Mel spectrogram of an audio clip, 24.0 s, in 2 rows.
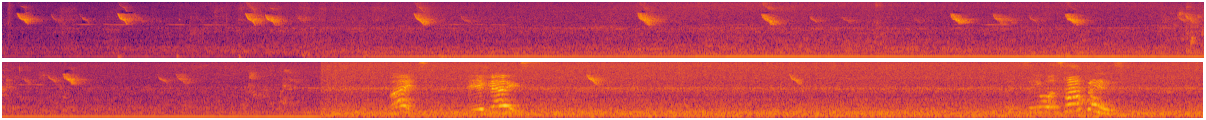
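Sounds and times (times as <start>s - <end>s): bird chirping: 0.0s - 1.6s, 2.4s - 3.1s, 4.1s - 5.0s, 6.3s - 6.7s, 7.6s - 11.0s, 11.6s - 13.0s, 13.6s - 14.6s, 17.8s - 18.2s, 19.8s - 20.1s
hot tub pump humming: 0.0s - 24.0s.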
